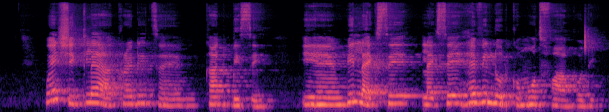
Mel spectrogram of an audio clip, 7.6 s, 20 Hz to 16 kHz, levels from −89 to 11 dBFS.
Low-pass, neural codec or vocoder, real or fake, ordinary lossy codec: 14.4 kHz; vocoder, 44.1 kHz, 128 mel bands every 512 samples, BigVGAN v2; fake; none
